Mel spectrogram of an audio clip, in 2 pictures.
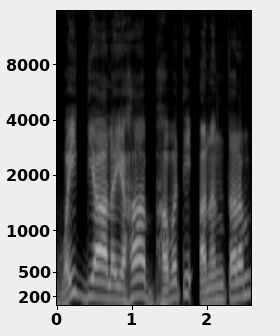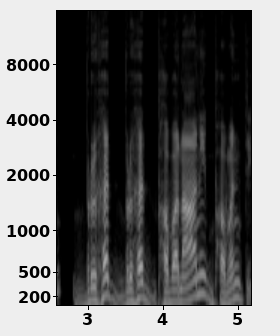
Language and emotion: Sanskrit, neutral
